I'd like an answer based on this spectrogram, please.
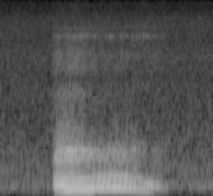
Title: Dog snoring while sleeping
